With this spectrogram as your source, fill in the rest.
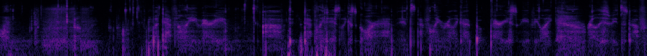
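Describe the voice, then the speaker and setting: Whispering and soft-spoken, a woman talks at a fairly quick pace over loud background noise. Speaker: ASMR creator. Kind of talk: casual eating review chat. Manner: soft ASMR whisper close to mic. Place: home room. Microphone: studio mic.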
